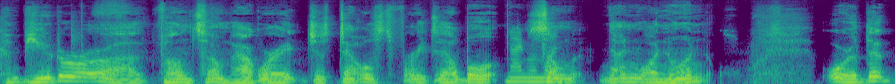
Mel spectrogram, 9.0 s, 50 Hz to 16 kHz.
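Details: Ataxic dysarthria in a man with spinocerebellar ataxia, a rare neuromuscular disease that has also caused mobility challenges and noise-induced anxiety; he has lived with these disabilities for over 20 years.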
